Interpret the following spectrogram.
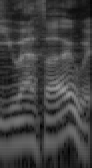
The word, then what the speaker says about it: UFO: among the general public he helpfully included a description of how to pronounce it so how did he says while that was UFO and while UFO did catch on you fo certainly didn't and now for another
